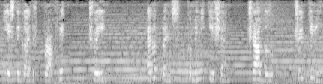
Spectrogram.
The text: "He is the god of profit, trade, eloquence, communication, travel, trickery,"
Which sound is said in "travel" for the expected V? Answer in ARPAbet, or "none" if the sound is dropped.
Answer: B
